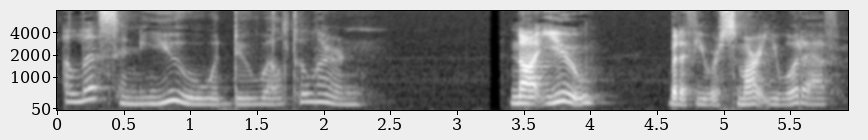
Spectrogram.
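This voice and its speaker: A woman's voice: medium pitch, unhurried, a bit bright. A woman voicing a proud, stern rebel military tactician in a video game, curt, sardonic and articulate, given to lecturing. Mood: scornful, angry. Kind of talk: scripted video game character acting.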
